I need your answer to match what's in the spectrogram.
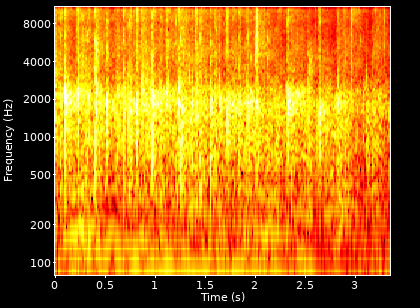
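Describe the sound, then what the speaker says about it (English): Audience applause at a Sikh community conference in Nairobi, Kenya, a brief round of many hands clapping, fairly close and even, over a low steady hum. "Just a small round of applause"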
